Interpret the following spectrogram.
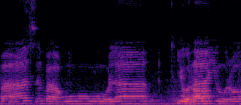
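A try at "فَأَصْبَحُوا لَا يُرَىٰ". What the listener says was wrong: Panjang lah, la yuro.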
